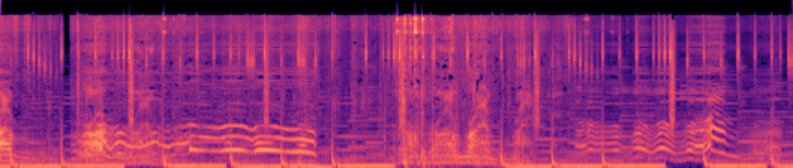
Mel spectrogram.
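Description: A Siberian Husky produces sustained, slightly wavering howls, then a run of quick warbling, rising-and-falling 'talking' sounds. Music plays steadily underneath throughout.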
